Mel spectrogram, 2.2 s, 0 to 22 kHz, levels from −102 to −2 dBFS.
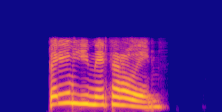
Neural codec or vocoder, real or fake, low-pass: codec, 44.1 kHz, 1.7 kbps, Pupu-Codec; fake; 5.4 kHz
